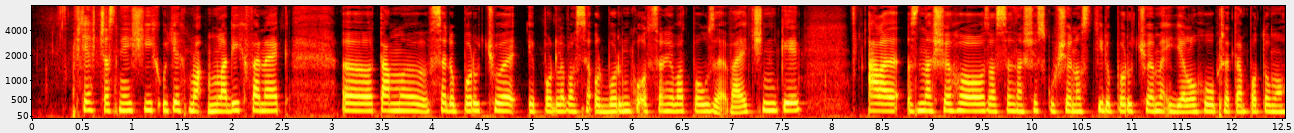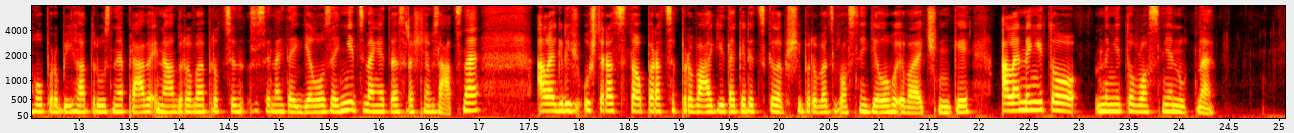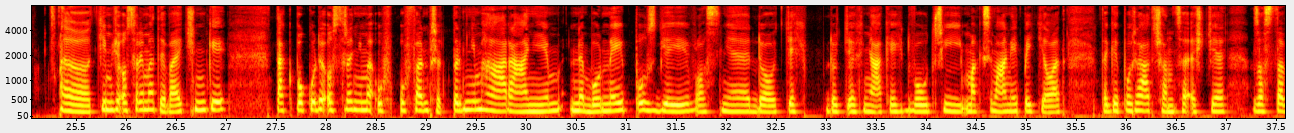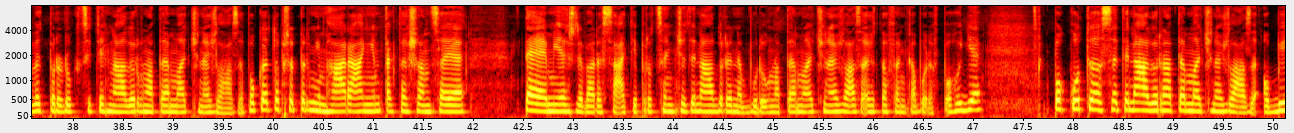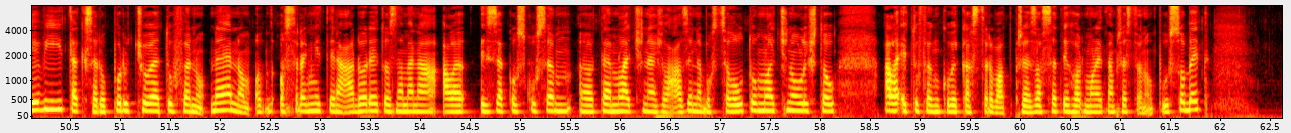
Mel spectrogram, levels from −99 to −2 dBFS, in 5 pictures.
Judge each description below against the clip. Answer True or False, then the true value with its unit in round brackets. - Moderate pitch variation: False (2.3 semitones)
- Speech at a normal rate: False (175 wpm)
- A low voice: False (185 Hz)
